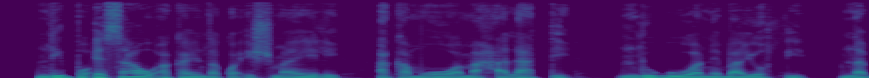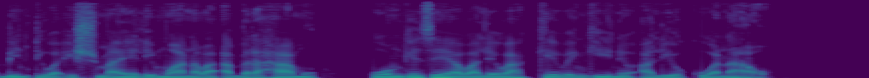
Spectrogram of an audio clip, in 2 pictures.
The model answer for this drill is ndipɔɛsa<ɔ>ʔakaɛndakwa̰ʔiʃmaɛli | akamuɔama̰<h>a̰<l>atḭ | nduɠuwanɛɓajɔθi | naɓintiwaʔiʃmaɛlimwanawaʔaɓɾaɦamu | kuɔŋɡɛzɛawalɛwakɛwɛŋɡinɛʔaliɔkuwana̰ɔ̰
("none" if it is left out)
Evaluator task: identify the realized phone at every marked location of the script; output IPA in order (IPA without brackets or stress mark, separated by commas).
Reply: u, h, l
